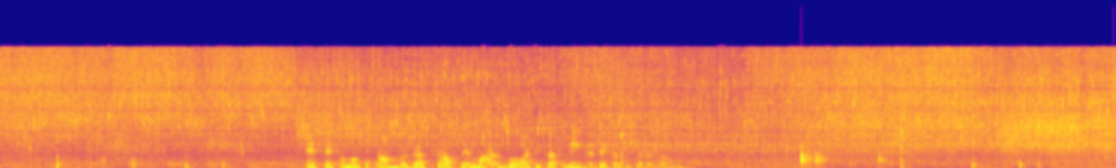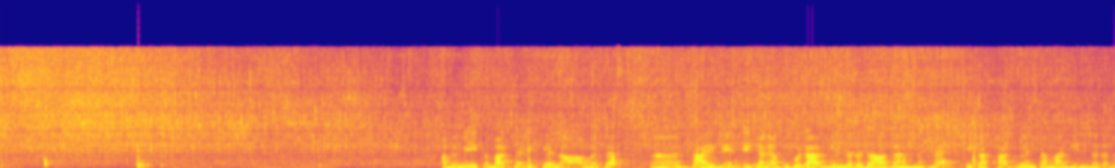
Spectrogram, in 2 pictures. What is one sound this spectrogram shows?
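A wooden spatula scrapes and taps against a pan.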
